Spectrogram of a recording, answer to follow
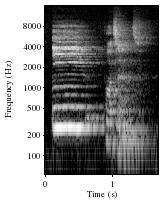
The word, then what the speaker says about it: important: The syllable that's higher is rising. The other ones are just there. They're just flat. The stress syllable goes up like important.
